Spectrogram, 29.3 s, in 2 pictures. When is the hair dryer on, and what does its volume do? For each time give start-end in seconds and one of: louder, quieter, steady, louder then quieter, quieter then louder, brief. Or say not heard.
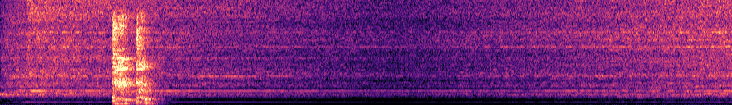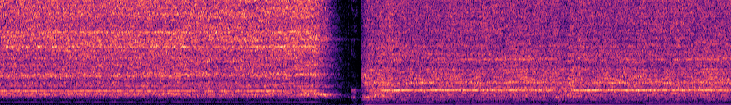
0.0-29.2 quieter then louder.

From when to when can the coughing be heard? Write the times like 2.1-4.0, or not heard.
2.2-3.0.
